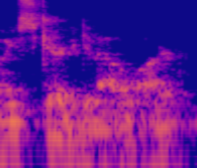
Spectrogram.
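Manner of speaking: normal talking voice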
